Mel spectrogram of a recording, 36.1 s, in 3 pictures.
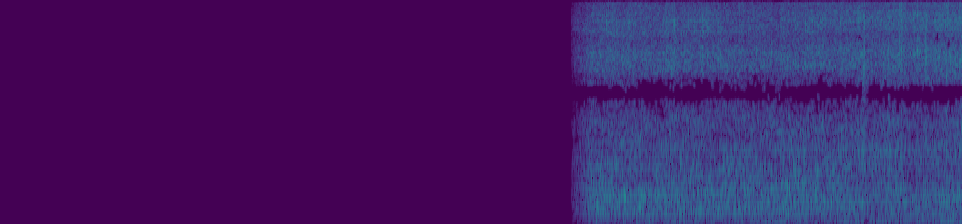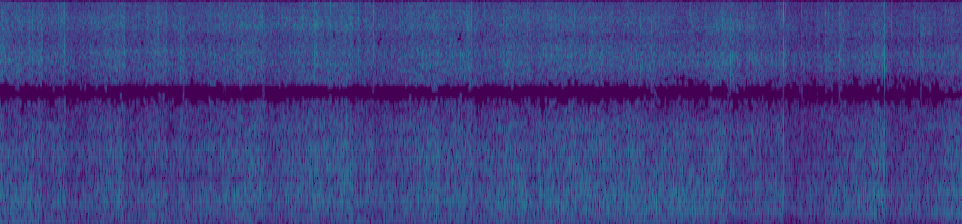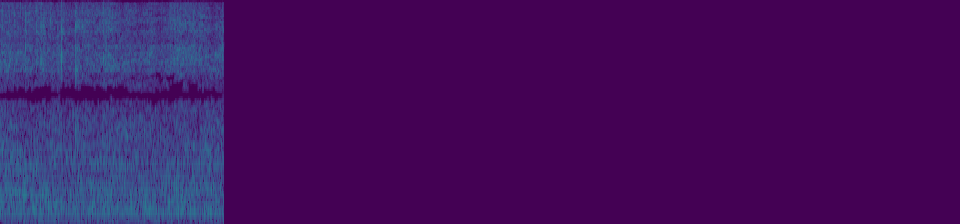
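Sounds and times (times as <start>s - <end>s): vegetables frying in oil: 7.2s - 26.9s.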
